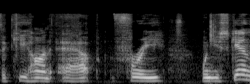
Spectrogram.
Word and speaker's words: KEHAN: use of course is I guess it's pronounced key hon it's a key Han app free when you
